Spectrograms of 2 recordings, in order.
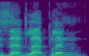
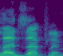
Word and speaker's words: Led Zeppelin: Did I say Zed Leplin? No, I didn't. I said Led Zeppelin, right? Did I say it wrong?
